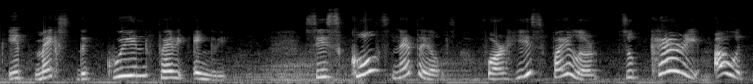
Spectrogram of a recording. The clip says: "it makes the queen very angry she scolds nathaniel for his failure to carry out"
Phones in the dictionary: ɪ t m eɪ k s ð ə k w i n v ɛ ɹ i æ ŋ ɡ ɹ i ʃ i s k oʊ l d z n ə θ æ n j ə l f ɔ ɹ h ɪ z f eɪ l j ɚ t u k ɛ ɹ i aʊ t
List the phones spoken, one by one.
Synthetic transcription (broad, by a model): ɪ t m eɪ k s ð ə k w i n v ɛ ɹ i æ ŋ ɡ l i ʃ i s k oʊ l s n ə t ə l f ɔ ɹ h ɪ s f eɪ l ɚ t u k ɛ ɹ i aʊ t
